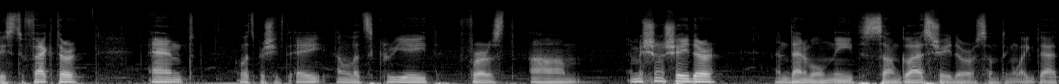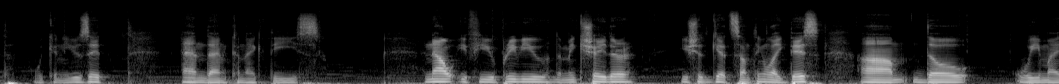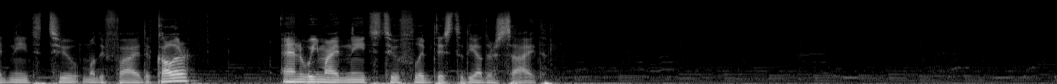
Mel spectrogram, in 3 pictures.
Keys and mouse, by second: 0.6 click, 1.9 shift+a, 7.6 shift+a, 11.8-12.6 drag, 13.0-13.6 drag, 15.3 ctrl+shift+click, 22.9 drag, 23.4 click, 24.3-25.5 drag, 27.3-31.7 drag.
